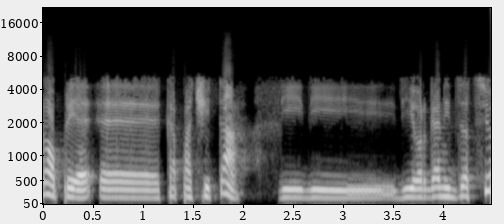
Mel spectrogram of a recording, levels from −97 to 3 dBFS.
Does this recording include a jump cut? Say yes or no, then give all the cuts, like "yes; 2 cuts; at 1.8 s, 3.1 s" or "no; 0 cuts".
yes; 1 cut; at 2.4 s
